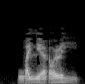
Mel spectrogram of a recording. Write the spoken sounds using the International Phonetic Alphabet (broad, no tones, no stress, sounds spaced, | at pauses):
w ɑ lʲ ɑ ɽ ɔ ɭ i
